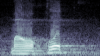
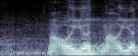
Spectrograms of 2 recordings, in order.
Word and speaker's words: mauqut: Mauqut. Mauyut, mauqut. Nah, jadi mauyut. Dengar asal perasaan pronunciation-nya nggak terlalu susah. Hah? Mauyut. Mauqut. M-A-U mau Q U-T mauqut.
